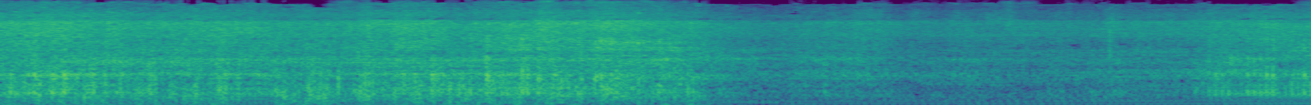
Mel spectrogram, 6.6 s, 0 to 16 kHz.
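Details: Brand-new Kymco X-Town 300i scooter, 500 km: harsh buzzy rattle while accelerating, quieting as throttle eases, then returning; fixed by disconnecting a power capacitor cord behind the cooler's plastic cover.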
